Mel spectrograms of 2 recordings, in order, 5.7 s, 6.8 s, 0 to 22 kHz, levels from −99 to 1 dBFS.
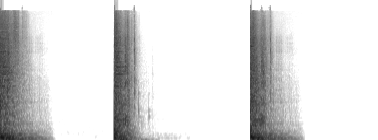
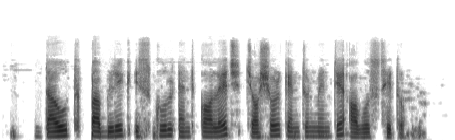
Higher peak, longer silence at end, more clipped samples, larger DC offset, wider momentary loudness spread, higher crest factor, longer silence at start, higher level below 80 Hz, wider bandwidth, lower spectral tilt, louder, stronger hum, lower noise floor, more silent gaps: about the same, 0 dBFS vs -2 dBFS; first, 1.45 s vs 0.45 s; neither; neither; first, 21 LU vs 11 LU; about the same, 22 dB vs 20 dB; second, 0 s vs 0.15 s; first, -32 dBFS vs -56 dBFS; first, 18 kHz vs 6.8 kHz; second, -3 dB/octave vs -8 dB/octave; first, -16 LUFS vs -20 LUFS; neither; first, under -90 dBFS vs -42 dBFS; first, 1.48-1.52 s, 1.63-1.70 s, 2.89-3.74 s vs 1.26-1.33 s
